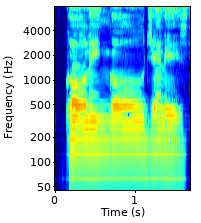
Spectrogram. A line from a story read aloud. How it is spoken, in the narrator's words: they intoned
